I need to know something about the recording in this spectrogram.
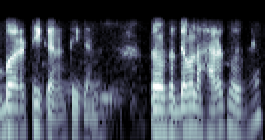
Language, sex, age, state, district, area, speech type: Marathi, male, 45-60, Maharashtra, Amravati, rural, conversation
